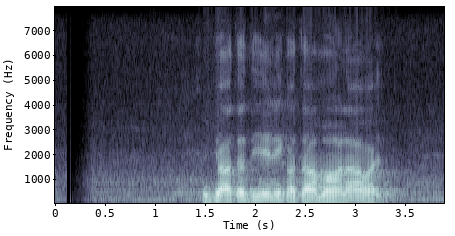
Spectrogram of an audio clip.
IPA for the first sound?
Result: s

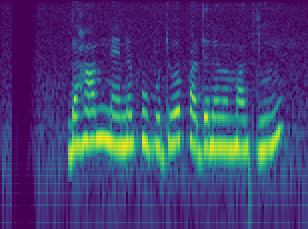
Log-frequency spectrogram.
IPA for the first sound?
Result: d̪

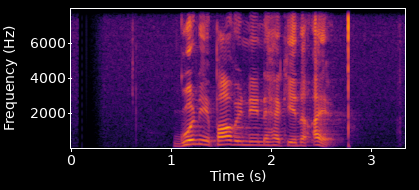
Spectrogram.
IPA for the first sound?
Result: ɡ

